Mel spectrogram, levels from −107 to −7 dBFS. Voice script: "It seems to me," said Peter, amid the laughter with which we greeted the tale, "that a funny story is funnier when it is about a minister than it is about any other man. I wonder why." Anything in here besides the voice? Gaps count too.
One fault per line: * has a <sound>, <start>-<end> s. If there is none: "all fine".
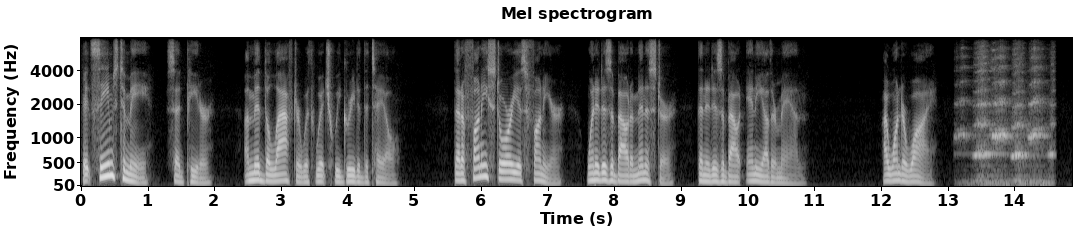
* has a squeak, 13.1-14.6 s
